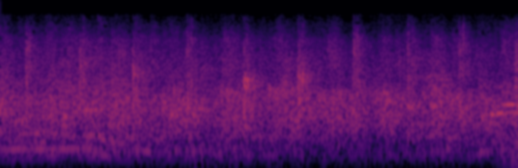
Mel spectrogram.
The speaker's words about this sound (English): Clap your hands if you believe it. Somebody give the Lord a mighty hand clap of praise.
